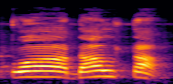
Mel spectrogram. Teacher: জিহ্বার আগা সামনের উপরের 2 দাঁতের গোড়ার সঙ্গে লাগাইয়া উচ্চারিত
